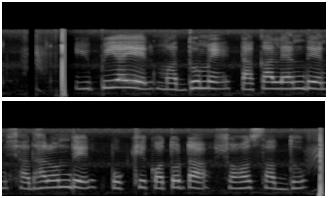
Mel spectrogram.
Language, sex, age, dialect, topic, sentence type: Bengali, female, 18-24, Western, banking, question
